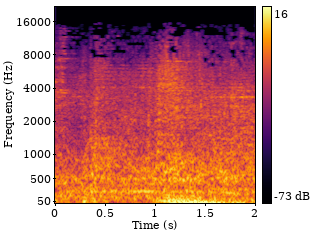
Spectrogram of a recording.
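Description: A sword slashes and strikes with a metallic clang.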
